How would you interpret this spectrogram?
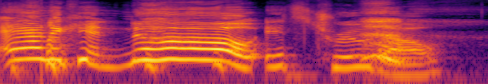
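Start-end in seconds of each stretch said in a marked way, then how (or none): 0.0-1.3 very high, very loud scream. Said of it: "it's just Obi-Wan screaming".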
